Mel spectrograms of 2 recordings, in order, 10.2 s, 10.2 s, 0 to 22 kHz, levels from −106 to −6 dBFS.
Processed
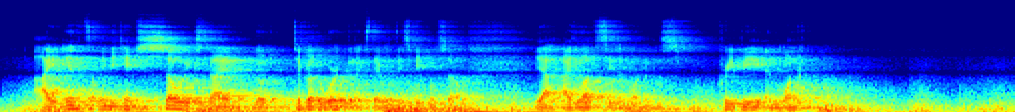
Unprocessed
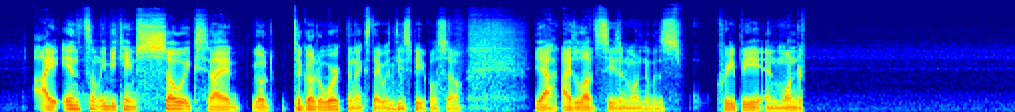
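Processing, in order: wind noise 150 Hz -39 dBFS; boxcar filter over 29 samples; algorithmic reverb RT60 1.6 s, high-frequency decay 0.7×, pre-delay 10 ms, DRR 2 dB; trim +4 dB

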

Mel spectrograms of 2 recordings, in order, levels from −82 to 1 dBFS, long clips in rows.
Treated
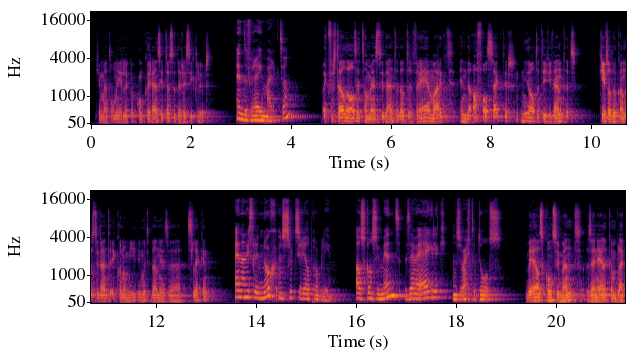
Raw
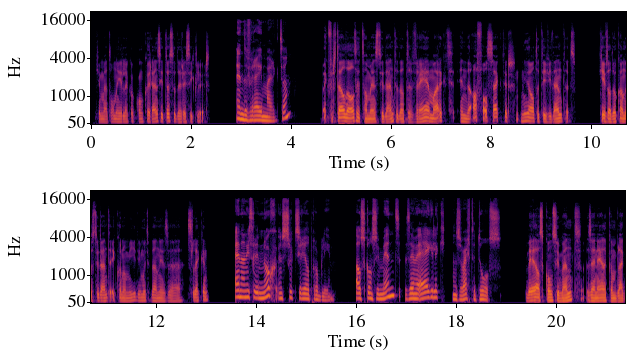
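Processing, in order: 9.07–10.37 s: dynamic bell 3.3 kHz, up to +7 dB, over -48 dBFS, Q 0.97; FDN reverb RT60 0.86 s, low-frequency decay 1.3×, high-frequency decay 0.4×, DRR 8.5 dB; trim +1.5 dB

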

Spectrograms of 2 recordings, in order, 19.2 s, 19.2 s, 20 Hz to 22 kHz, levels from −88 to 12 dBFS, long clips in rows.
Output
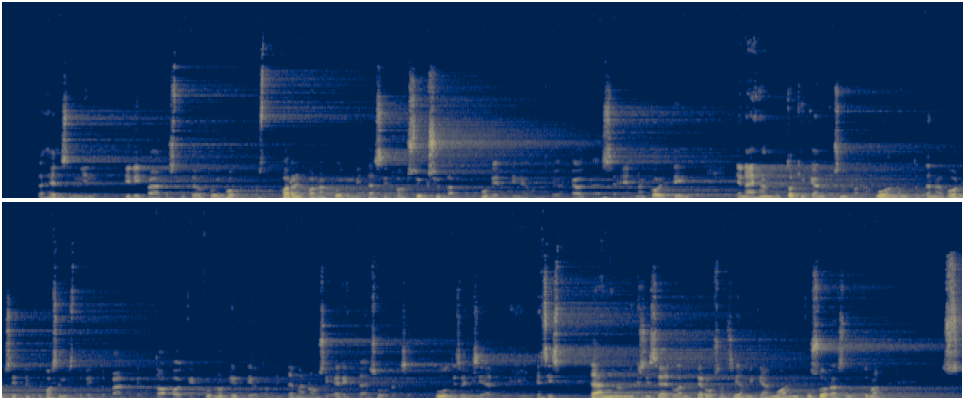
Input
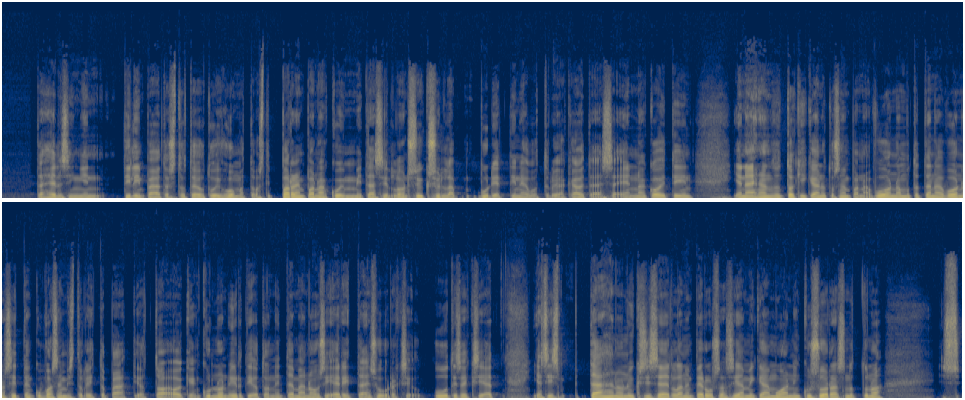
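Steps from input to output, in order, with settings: expander on every frequency bin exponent 3; two-slope reverb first 0.3 s, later 3.1 s, from -18 dB, DRR 11 dB; trim +3.5 dB

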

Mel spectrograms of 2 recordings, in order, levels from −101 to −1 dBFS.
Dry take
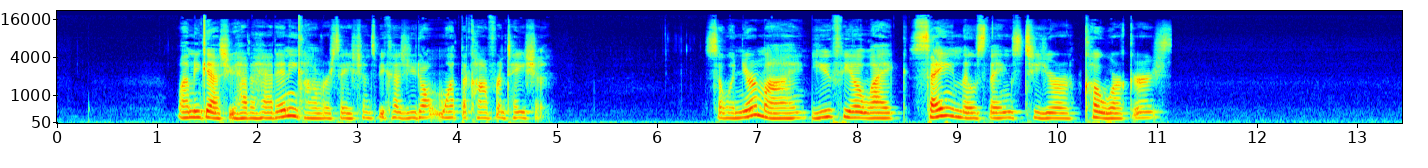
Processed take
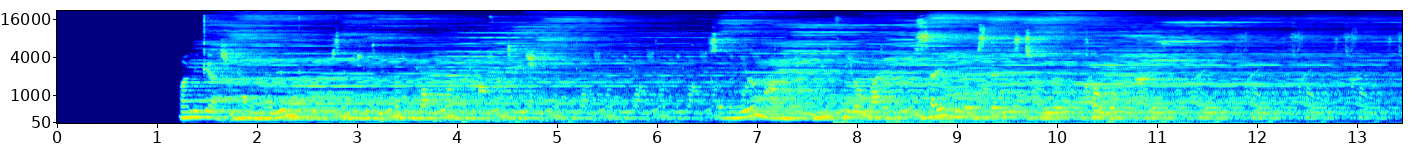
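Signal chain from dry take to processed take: expander on every frequency bin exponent 3; rippled EQ curve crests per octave 0.98, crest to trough 10 dB; compression 5:1, threshold -33 dBFS, peak gain reduction 20 dB; delay with an opening low-pass 532 ms, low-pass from 200 Hz, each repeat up 1 oct, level -3 dB; pitch-shifted reverb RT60 1.6 s, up +12 st, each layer -2 dB, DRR 6 dB; trim -4.5 dB

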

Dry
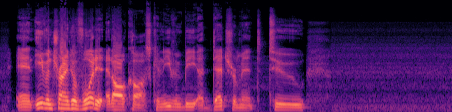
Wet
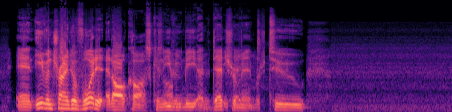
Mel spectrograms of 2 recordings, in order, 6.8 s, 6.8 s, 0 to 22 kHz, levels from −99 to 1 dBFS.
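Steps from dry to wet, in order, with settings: 2.03–4.32 s: chunks repeated in reverse 276 ms, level -10.5 dB

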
